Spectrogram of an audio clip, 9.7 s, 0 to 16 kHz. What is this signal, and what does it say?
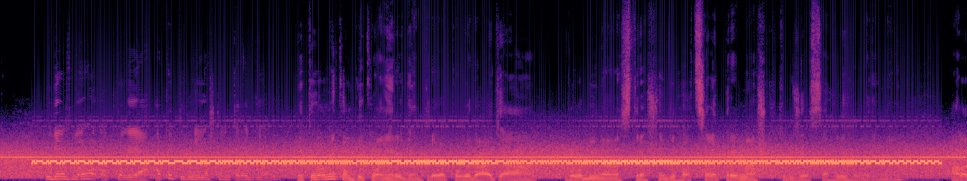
NAVTEX (SITOR-B), 100 baud, 170 Hz shift, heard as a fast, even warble, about 1700 Hz centre, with radio static, a steady whistle near 2130 Hz and speech in Slovak. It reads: ZCZC XE34 FORECAST: WIND S 5 TO 6. SEA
